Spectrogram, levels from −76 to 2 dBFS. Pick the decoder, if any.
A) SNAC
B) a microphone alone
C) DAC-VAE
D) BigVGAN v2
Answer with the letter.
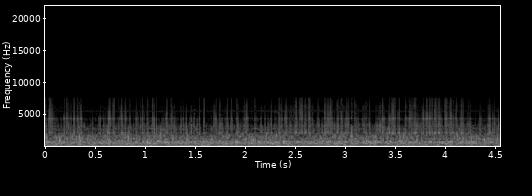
D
